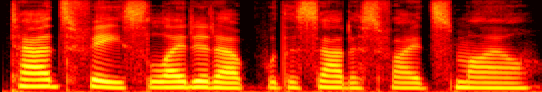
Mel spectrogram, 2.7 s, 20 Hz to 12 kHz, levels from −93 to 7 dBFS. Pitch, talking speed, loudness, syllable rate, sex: 200 Hz, 175 wpm, -17 LUFS, 4.6 syllables/s, female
